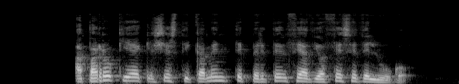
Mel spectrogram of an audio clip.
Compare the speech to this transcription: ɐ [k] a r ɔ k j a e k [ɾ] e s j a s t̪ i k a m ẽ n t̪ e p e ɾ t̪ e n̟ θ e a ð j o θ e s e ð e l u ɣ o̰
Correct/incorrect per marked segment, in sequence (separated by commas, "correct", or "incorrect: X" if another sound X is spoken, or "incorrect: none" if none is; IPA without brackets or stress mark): incorrect: p, incorrect: l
